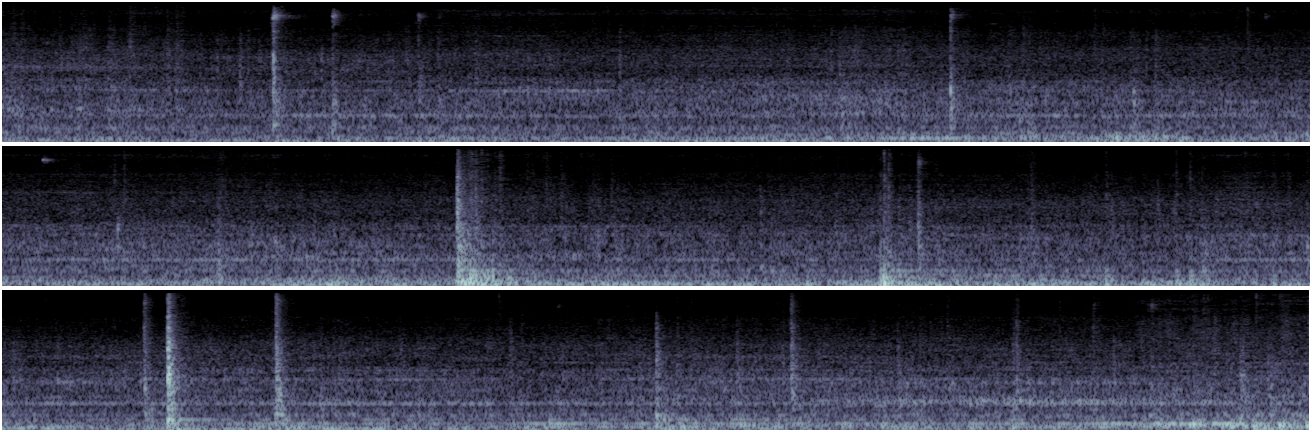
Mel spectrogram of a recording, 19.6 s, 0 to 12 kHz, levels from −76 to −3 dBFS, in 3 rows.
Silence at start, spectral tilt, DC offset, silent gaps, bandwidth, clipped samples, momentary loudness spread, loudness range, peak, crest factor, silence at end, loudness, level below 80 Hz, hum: 0 s; -5 dB/octave; under 0.1%; none; 11.5 kHz; under 0.1%; 9 LU; 6 LU; -2 dBFS; 30 dB; 0 s; -34 LUFS; -38 dBFS; none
